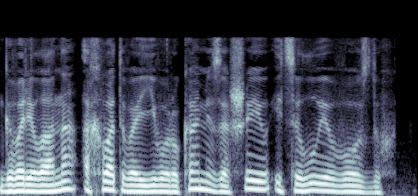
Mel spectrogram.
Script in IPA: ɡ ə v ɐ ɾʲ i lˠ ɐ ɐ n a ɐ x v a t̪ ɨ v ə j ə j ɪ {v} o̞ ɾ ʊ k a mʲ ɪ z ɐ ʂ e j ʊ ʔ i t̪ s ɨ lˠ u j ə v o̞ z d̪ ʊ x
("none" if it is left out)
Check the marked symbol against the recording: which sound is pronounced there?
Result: v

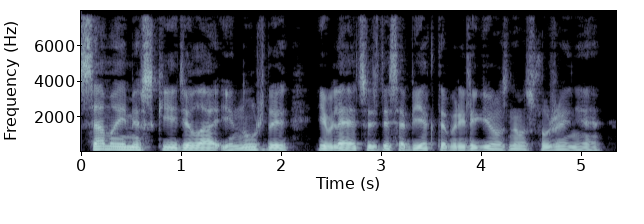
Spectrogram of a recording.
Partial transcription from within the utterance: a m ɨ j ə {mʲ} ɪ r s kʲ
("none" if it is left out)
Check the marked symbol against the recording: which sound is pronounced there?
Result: mʲ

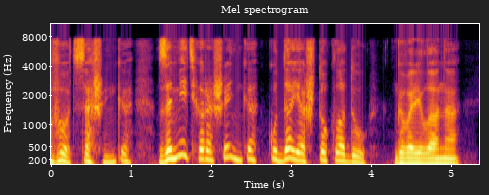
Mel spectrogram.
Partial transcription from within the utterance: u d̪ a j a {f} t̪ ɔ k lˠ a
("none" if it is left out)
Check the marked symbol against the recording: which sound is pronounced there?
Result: ʂ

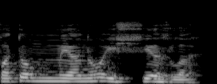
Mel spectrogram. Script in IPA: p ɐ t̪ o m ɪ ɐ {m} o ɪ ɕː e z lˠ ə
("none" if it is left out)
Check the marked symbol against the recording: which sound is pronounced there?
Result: n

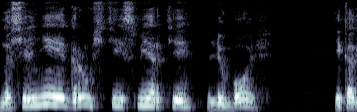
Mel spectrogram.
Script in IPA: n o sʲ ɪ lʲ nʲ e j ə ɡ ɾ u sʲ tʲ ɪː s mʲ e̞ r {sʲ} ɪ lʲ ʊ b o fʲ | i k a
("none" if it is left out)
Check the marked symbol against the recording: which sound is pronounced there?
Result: tʲ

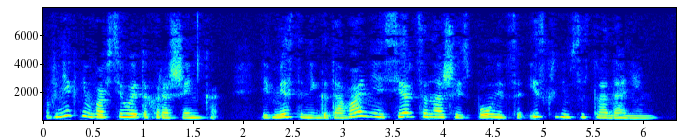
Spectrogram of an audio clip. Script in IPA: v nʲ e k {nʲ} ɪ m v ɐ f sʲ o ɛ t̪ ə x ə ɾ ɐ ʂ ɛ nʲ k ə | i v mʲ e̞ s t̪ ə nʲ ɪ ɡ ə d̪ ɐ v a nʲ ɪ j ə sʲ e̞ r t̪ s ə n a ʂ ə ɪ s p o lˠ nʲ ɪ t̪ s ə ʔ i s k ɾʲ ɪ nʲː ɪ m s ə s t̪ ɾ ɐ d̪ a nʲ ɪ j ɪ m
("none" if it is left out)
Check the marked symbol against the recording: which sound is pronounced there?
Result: nʲ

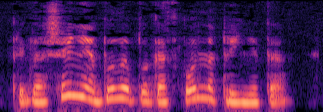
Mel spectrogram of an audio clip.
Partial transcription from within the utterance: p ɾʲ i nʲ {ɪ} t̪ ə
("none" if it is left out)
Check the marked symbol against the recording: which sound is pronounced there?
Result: ɪ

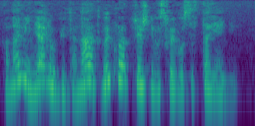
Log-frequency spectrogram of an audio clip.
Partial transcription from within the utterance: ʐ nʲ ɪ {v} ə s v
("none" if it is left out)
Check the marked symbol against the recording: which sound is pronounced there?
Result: v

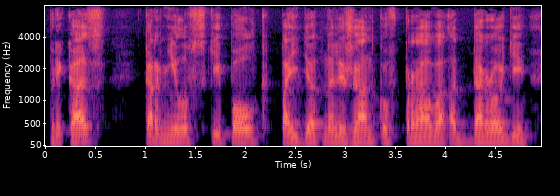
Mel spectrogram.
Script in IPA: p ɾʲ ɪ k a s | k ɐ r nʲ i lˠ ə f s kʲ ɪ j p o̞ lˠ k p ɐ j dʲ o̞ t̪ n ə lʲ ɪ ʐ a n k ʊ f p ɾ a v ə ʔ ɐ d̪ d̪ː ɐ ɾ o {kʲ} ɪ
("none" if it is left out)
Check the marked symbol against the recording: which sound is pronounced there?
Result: ɡʲ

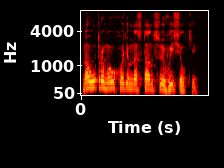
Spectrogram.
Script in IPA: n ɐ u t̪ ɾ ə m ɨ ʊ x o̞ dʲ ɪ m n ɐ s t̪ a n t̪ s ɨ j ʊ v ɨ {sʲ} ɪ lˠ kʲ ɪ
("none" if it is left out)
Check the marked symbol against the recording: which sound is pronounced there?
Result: sʲ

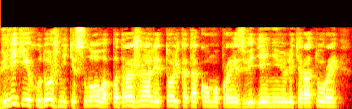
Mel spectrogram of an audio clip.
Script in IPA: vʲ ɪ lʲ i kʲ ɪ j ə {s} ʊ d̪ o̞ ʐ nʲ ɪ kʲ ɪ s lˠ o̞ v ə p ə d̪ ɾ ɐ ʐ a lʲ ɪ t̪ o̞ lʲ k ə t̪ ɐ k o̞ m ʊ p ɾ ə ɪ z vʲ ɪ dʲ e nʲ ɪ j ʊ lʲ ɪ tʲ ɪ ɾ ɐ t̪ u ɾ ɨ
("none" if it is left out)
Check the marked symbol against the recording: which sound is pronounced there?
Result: x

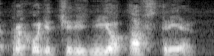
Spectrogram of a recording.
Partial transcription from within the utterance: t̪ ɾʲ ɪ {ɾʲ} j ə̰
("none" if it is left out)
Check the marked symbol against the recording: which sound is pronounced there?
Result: none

